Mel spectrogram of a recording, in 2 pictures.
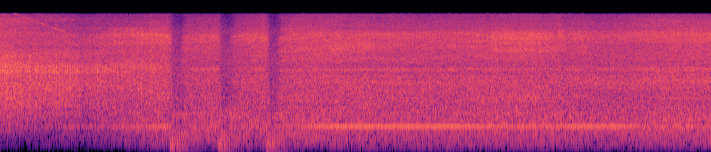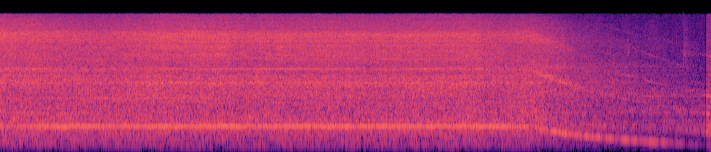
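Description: Shop dust extractor motor running steadily with a constant hum, kept on by its auto-on run-on delay after the power tool has stopped. There are three brief knocks about two to three seconds in, and near the end the motor shuts off and winds down with a falling pitch.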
